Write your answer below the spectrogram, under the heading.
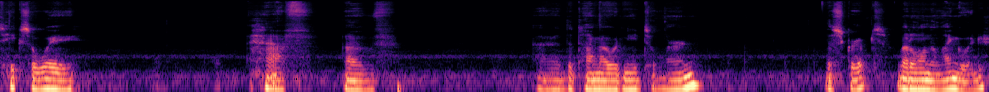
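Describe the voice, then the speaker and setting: A soft-spoken man talks very slowly, with long, frequent pauses and fairly even intonation. His tone is relaxed, dark and mellow, and somewhat breathy. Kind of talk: ASMR soft-spoken ramble. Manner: soft-spoken, relaxed.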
